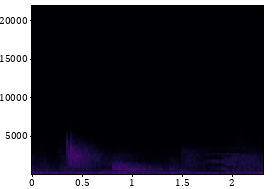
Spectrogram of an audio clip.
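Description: Snooker balls knocking on the table after a shot: a sharp knock about half a second in, then a softer one just before the one-second mark.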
